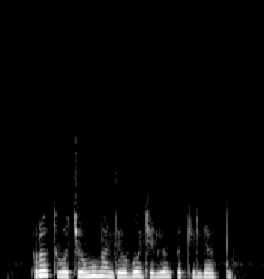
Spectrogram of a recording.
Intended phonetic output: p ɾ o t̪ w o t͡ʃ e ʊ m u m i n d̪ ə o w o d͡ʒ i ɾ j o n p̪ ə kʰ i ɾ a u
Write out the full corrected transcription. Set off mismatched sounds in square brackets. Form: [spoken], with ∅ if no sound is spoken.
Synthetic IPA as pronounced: p ɾ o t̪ w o t͡ʃ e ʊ m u m [a] n d̪ ə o [b] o d͡ʒ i ɾ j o n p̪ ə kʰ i [l] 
